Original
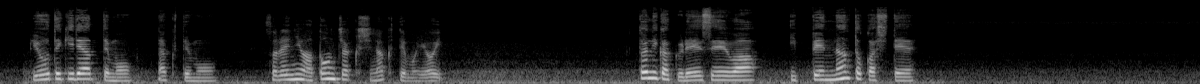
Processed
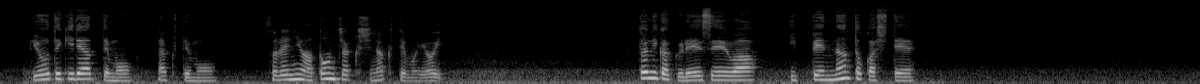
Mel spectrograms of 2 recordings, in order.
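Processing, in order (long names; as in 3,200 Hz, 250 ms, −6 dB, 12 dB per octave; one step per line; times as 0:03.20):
parametric band 9,500 Hz −2.5 dB 0.77 octaves
level −5 dB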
